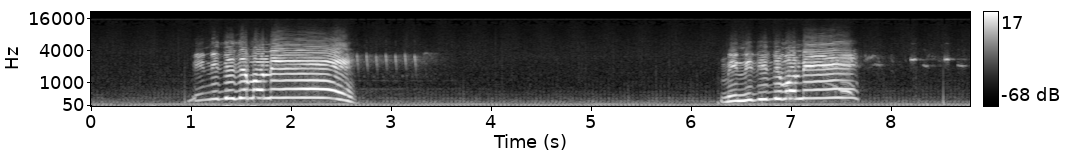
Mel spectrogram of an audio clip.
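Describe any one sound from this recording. A middle-aged man calls out loudly in long, drawn-out cries.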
